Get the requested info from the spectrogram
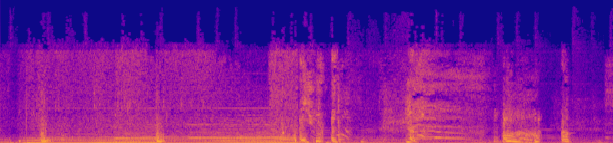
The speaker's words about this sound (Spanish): amigos, disculpen el problema, pero tomé refresco y en vez de irse para un lado se fue para el otro. Entonces me dejó sin voz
